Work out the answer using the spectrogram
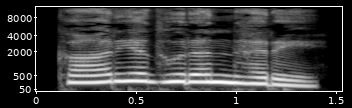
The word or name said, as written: ಕಾರ್ಯಧುರಂಧರೆ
